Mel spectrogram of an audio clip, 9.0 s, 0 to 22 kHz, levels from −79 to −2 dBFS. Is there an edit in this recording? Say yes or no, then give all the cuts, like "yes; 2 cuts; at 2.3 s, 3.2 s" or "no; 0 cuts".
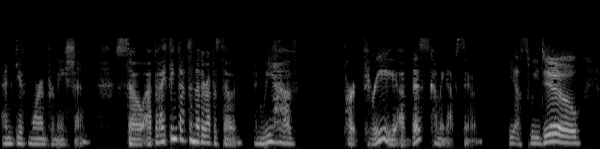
no; 0 cuts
